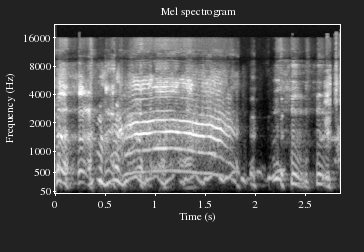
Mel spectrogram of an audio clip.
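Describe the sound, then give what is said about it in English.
A child wails in one long, high, sustained cry that rises and then breaks off, with voices chattering underneath and continuing after the cry fades. “Kids crying.”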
